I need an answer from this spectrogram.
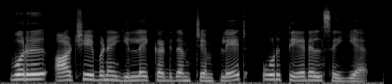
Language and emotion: Tamil, neutral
